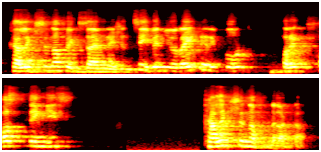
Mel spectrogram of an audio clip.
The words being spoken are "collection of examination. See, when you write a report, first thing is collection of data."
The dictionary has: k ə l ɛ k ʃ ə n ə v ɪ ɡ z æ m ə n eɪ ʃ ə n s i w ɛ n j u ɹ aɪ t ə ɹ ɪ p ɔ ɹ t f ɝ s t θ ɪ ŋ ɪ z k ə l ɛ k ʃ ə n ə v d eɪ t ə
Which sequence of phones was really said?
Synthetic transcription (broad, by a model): k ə l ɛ k ʃ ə n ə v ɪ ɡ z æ m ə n eɪ ʃ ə n s i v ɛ n j u ɹ aɪ t ə ɹ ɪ p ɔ ɹ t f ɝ s t t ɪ ŋ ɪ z k ə l ɛ k ʃ ə n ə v d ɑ t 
